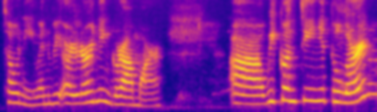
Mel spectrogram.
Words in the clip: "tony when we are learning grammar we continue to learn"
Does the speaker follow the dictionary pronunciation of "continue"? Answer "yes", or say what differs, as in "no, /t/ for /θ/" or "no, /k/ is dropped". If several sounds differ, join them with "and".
yes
